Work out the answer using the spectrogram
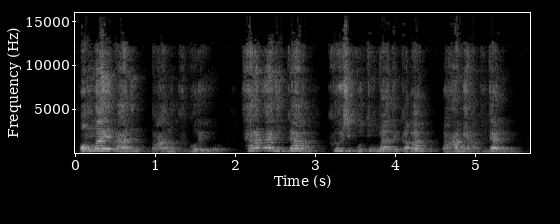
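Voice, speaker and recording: A man's voice: sits high, big pitch swings, a little fast, warm tone, roomy sound, distant mic. A man preaching a sermon as pastor, asking earnest rhetorical questions. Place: church sanctuary.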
